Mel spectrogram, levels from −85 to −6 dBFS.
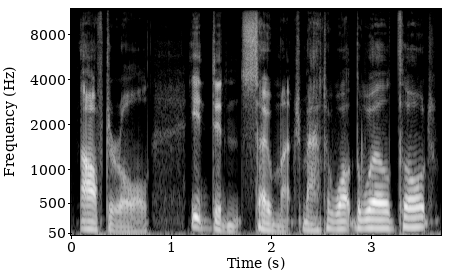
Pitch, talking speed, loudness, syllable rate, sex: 105 Hz, 180 wpm, -20 LUFS, 4.3 syllables/s, male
